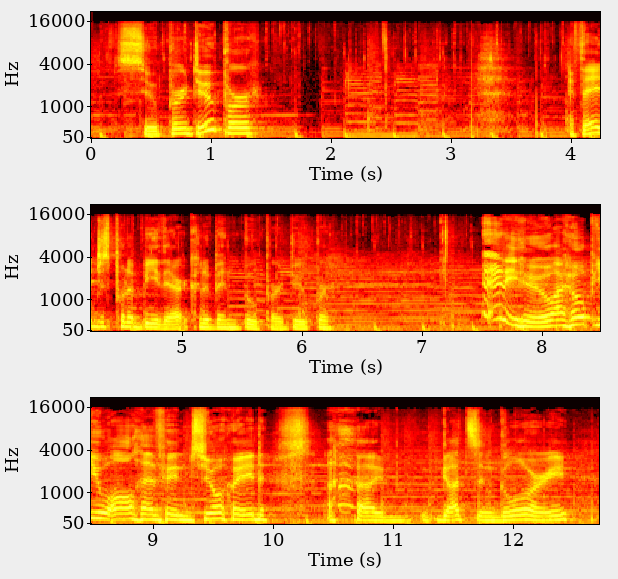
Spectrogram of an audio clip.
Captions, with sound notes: super duper (sigh) if they had just put a b there it could have been booper dooper anyhoo, I hope you all have enjoyed (laughing) uh, Guts and Glory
